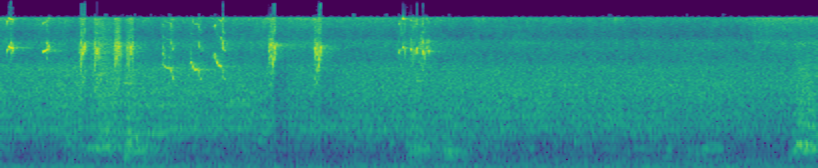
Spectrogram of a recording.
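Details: Morning-dew session of a Javan sunbird (kolibri ninja): a quick series of thin, high chirps and doubled notes in the first half, then quiet hiss.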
